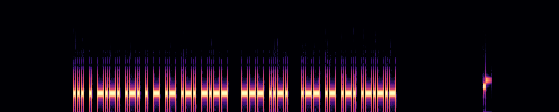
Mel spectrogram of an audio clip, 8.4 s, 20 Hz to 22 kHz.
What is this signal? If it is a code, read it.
Morse code, heard as a keyed tone, about 40 wpm, 700 Hz. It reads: SECRETARY OF WAR.
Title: Sentences from Top 1300 Words 40wpm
